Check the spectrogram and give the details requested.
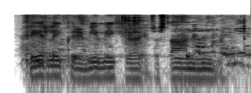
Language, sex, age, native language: Icelandic, male, 18-19, Icelandic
